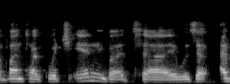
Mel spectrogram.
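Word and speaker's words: Vuntut Gwitchin: regards to um uh my first nation is the uh vantage witch inn but uh it was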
